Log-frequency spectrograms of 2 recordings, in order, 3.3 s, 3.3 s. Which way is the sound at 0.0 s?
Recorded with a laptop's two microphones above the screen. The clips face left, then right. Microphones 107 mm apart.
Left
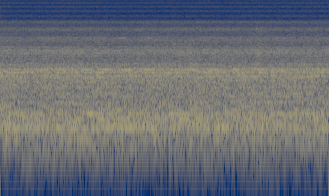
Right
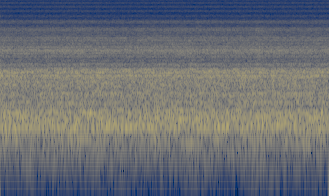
20° right (ahead or behind).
